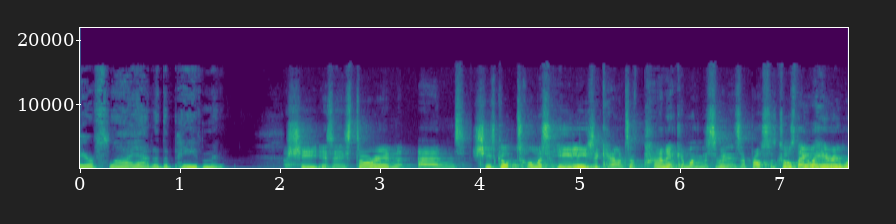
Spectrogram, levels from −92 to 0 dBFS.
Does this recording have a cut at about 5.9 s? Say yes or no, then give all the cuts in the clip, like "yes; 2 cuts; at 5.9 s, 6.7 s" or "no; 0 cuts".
no; 2 cuts; at 2.0 s, 3.9 s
